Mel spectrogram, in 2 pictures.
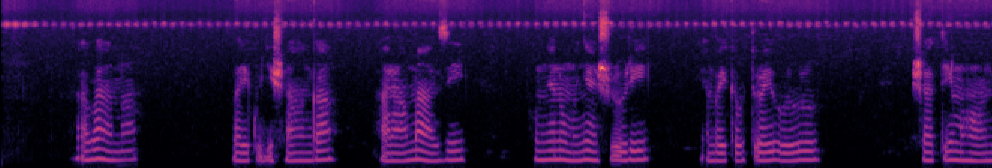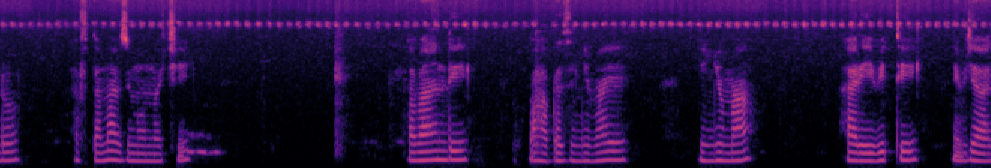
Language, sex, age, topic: Kinyarwanda, female, 25-35, health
